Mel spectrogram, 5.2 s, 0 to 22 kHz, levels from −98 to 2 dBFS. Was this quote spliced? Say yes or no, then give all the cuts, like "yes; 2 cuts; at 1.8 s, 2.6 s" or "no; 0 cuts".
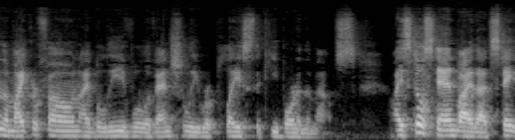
no; 0 cuts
